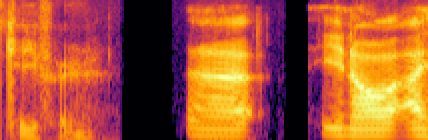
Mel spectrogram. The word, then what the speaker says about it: kefir: that fucking yogurt shit, or you can use Kefir. yogurt. It's pronounced kefir. I think you'll find it's pronounced kefir.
